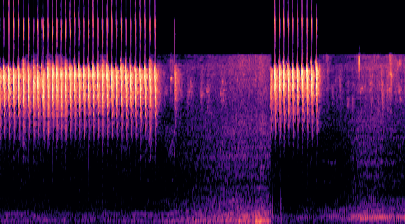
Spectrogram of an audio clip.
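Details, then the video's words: Bar-winged prinia semi-style song meant to train caged ciblek. A long, fast, high trill is followed by a hissy gap, then a second, shorter burst of the same pulsing trill. "Masteran burung ciblek semi"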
